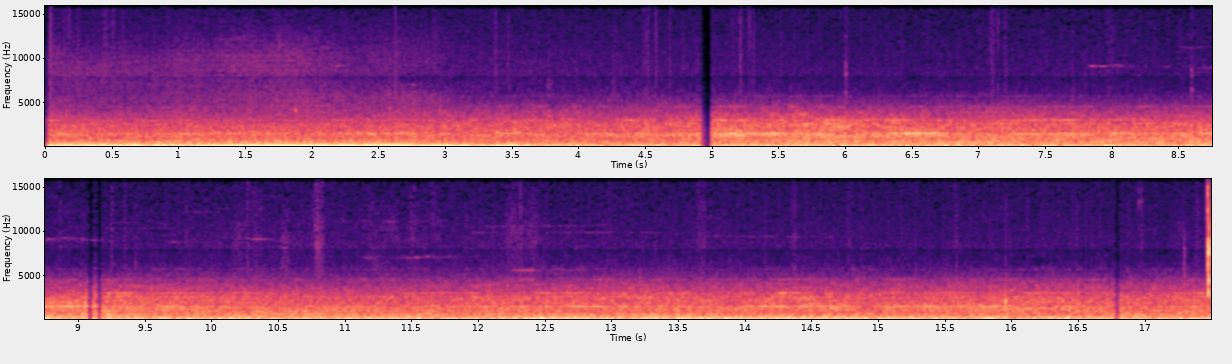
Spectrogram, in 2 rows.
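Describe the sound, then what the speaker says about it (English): A Delta Airlines Boeing 757-200 departs LAX with a continuous broad jet roar that holds steady and fairly loud for the whole stretch, with no talking over it. "That is Delta Airlines Flight 677. It will be heading to Boston in a 757-200."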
